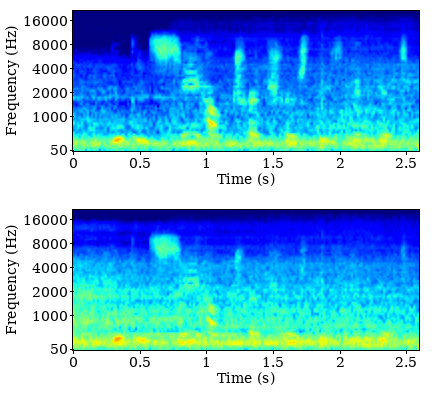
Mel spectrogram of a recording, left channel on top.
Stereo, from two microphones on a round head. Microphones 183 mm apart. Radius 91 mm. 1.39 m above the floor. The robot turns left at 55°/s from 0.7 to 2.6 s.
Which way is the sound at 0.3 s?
170° left.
